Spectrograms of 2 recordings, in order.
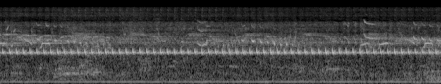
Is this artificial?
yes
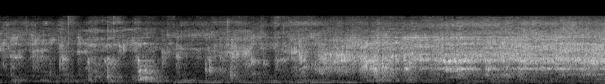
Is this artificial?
yes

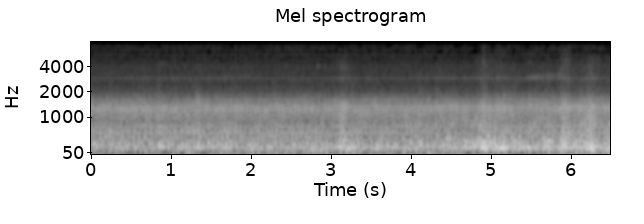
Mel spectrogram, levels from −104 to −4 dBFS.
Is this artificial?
yes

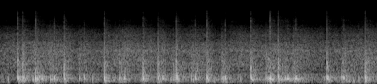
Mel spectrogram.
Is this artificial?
yes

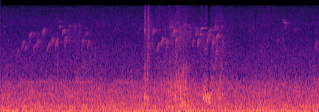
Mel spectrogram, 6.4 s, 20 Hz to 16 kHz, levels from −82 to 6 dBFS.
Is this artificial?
no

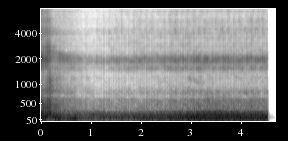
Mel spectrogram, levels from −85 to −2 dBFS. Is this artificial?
yes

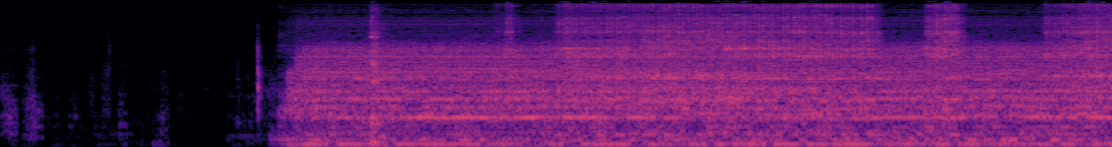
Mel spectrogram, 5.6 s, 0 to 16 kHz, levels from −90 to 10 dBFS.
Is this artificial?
no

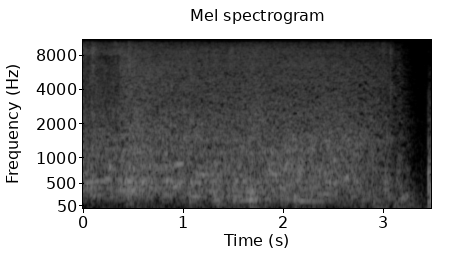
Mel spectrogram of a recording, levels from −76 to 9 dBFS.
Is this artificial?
no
